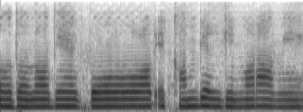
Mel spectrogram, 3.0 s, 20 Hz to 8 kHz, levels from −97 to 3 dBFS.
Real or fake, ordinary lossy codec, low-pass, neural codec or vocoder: fake; none; none; codec, 16 kHz, 1.1 kbps, Voila-Tokenizer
